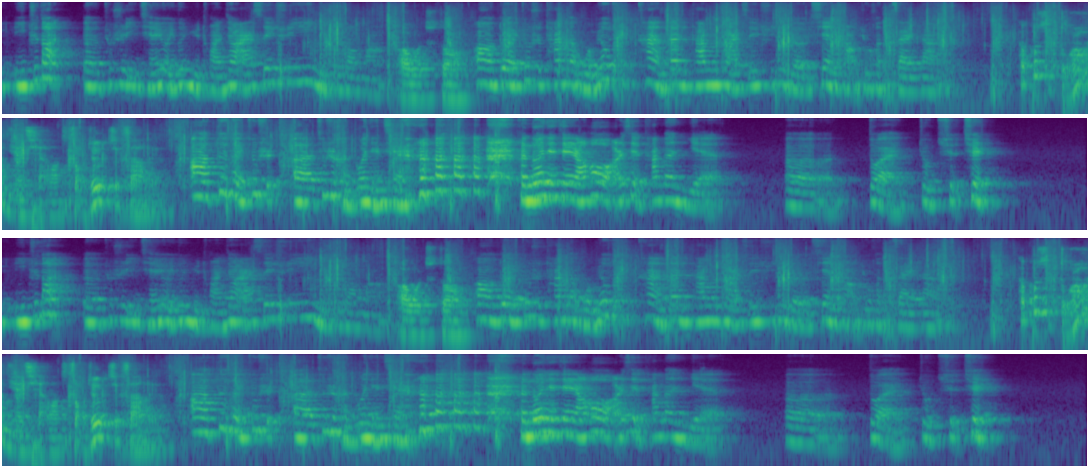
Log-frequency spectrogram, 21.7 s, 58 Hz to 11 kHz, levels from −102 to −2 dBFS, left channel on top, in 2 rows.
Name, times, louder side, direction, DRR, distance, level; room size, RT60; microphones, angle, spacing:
voice 1, 0.0-3.9 4.7-9.5 12.7-18.1 18.7-19.3 19.5-20.7, left 4 dB, 50° left, 3 dB, 1.2 m, -33 dB
sound 1, 1.7-1.8 2.5-16.1 16.5-16.6, left 3 dB, 10° left, 0.5 m, -42 dB
voice 2, 3.9-4.7 10.2-12.5, right 2 dB, 15° right, 5 dB, 0.9 m, -35 dB
14.0 x 7.3 x 4.1 m, 0.75 s
head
